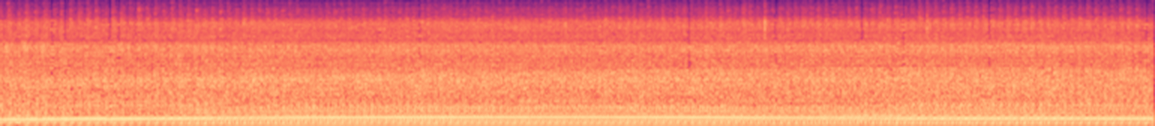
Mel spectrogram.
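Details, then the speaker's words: Old Hyper Tough lawnmower after cleanup and new rear wheels, run with diesel oil: a steady, even engine drone with a slight pitch wander as it settles after brief choking, then a smooth run; repair called successful. "it's kind of choking itself a little bit but notice how it got leveled out and uh I'm gonna call that a successful repair"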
